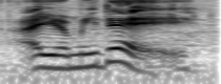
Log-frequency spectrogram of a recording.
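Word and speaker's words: Iyome Day: And what we do is we say it slowly for others to get it, and then we spell it out. and the letter, Day, D-A-Y.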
